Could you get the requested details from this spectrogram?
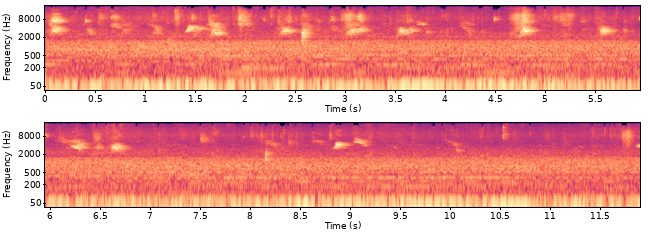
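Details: Anna's hummingbirds, red-throated, in California in fall: many short, high, sharp chirps and ticks in quick irregular bursts over a steady low hum.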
